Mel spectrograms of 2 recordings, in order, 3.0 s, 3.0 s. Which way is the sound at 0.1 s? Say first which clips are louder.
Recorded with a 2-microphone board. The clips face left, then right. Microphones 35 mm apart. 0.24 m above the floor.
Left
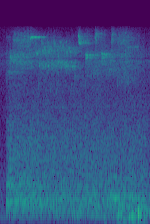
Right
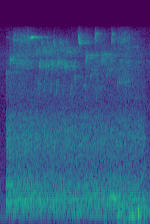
Right 5 dB; 65° right (ahead or behind).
